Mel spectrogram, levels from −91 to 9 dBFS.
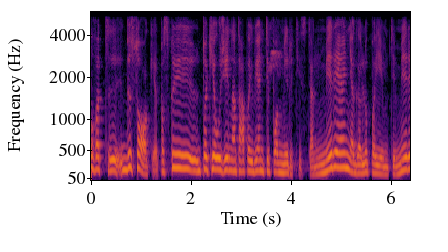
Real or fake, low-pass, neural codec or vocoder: real; 5.4 kHz; none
